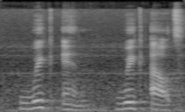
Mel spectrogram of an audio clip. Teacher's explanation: So in week in we have a stressed syllable followed by an unstressed syllable. So week is stressed, week is stressed, and in is not stressed. · In the second phrase there we have week being stressed and out being unstressed. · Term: trochee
